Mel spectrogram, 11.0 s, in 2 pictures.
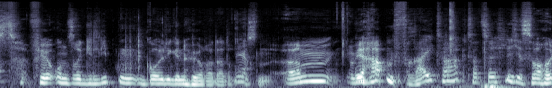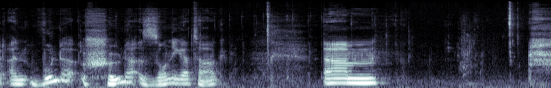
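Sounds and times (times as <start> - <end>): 
speech: 0.2 - 7.8, 8.7 - 9.4
pizza being chewed: 9.3 - 10.8.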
